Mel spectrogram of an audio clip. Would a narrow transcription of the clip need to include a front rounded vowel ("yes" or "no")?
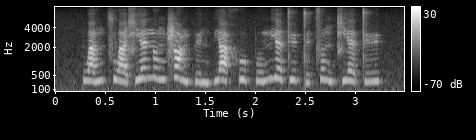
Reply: yes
